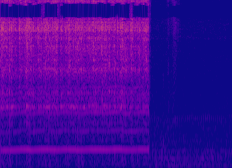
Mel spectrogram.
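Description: Electric coffee grinder running with beans in it: a steady motor whine over a gritty grinding noise, cutting off suddenly about one and a half seconds in.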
